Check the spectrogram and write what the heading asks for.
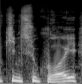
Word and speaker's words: Kintsukuroi: Ils viennent de sortir le troisième volume de leur EP qui s'appelle, donc de leur série de EP qui s'appelle Kintsukuroi. Oui, je le dis bien, Kintsukuroi.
